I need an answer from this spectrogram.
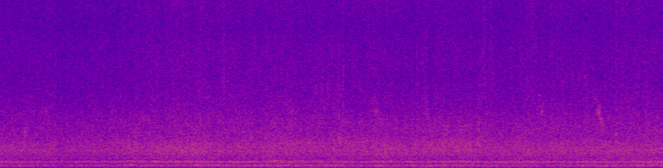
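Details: Crowds of honeybees streaming in and out of their cozy hive during spring bloom, captured on a Canon EOS R. An unbroken, humming buzz of countless wings, its texture fluttering slightly as bees pass close.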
